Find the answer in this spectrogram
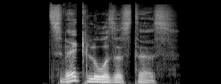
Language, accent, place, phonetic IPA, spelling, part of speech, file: German, Germany, Berlin, [ˈt͡svɛkˌloːzəstəs], zwecklosestes, adjective, De-zwecklosestes.ogg
- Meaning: strong/mixed nominative/accusative neuter singular superlative degree of zwecklos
